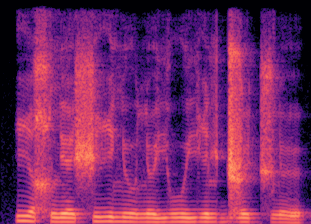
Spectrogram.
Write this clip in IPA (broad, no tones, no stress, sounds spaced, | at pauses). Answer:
i χ lʲ ɛ ʃ i lʲ u l ʏ j u j i lʲ ɖ͡ʐ ʏ t͡ʃ l ʏ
